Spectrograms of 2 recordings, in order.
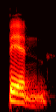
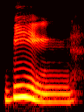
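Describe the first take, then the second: First: The vowel is a short sound. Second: The vowel is a long E sound. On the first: The speaker calls it right. "it's more like been. Okay, so it's a bit shorter" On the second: The speaker calls it wrong. "where they try to make it a long E"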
